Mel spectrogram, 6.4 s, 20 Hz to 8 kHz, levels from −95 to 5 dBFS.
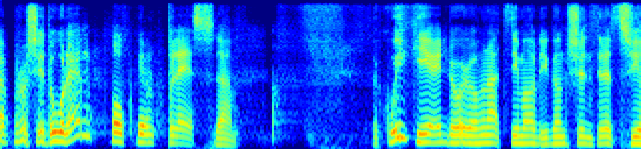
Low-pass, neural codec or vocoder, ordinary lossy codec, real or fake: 7.2 kHz; codec, 16 kHz in and 24 kHz out, 0.4 kbps, LongCat-Audio-Codec, four codebook decoder; none; fake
